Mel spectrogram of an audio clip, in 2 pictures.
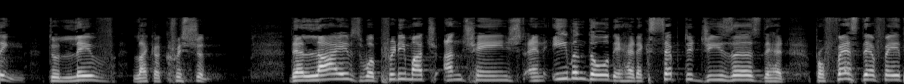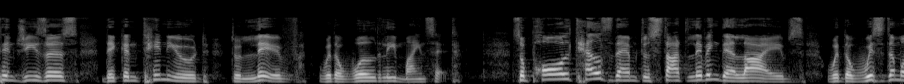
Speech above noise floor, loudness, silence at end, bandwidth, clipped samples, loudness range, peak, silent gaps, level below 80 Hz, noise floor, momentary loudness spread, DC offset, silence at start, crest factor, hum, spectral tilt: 31 dB; -22 LUFS; 0 s; 9.6 kHz; under 0.1%; 5 LU; -2 dBFS; none; -70 dBFS; -53 dBFS; 12 LU; under 0.1%; 0 s; 20 dB; none; -4 dB/octave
